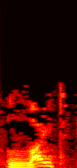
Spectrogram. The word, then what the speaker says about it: light: Take the words light and bright. They both have that weird GH letter combination. Yet, those letters aren't even pronounced.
